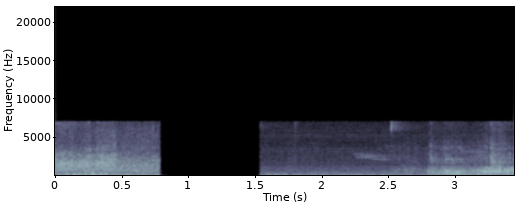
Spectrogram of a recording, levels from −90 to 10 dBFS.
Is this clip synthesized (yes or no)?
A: no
